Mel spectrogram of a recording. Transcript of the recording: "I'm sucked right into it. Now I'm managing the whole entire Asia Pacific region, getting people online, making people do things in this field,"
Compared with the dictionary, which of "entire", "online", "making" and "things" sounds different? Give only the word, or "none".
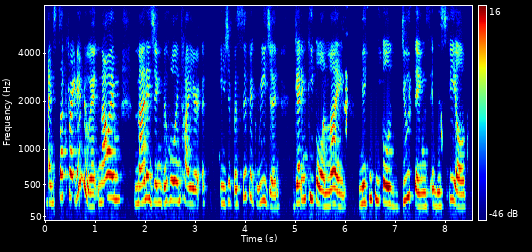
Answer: none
